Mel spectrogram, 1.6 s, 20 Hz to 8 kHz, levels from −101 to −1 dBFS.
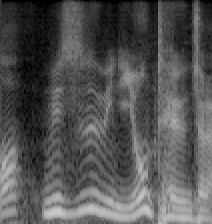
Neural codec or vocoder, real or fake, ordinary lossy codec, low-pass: codec, 16 kHz, about 1 kbps, DyCAST, with the encoder's durations; fake; none; none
